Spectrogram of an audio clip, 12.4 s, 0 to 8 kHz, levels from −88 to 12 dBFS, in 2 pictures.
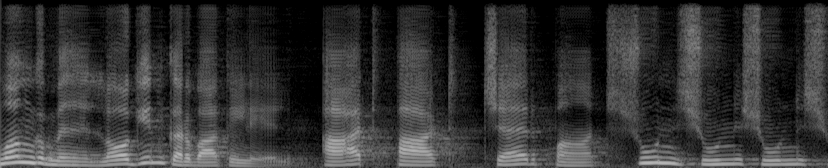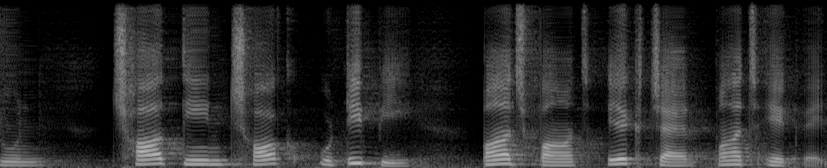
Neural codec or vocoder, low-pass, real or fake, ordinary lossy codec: codec, 16 kHz, about 1 kbps, DyCAST, with the encoder's durations; none; fake; none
